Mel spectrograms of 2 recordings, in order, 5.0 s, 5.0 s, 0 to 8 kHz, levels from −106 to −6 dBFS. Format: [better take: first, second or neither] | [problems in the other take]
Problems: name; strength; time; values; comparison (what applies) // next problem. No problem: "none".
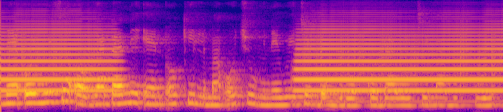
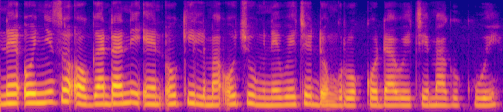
second | background sound (Brass instrument); 2 dB above the speech // room echo; dies away in 0.9 s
